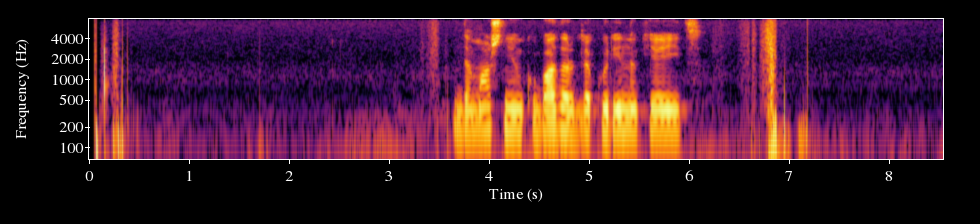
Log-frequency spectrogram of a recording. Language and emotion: Russian, neutral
